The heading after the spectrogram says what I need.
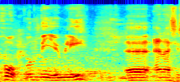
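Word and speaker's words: Håkon Wium Lie: I'm having a little trouble pronouncing his name, so I'm just going to let him pronounce it. Well, yeah, it's a very Norwegian name, Håkon Liumli.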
